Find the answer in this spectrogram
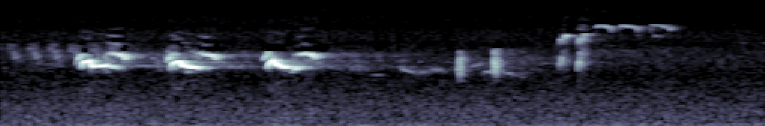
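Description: Faint bird chirping: three short chirping phrases in the first two seconds, then a few softer, sparser chirps about three to four and a half seconds in.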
